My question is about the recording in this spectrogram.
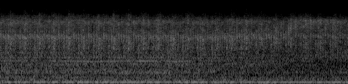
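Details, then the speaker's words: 1987 Ford Ranger 2.9 L V6 at idle with oil pressure well under 40 psi instead of the usual 50: low hum with a light, fairly regular tick about two per second; lifters or pushrods suspected, not confirmed. "I'm getting this terrible tick sitting at well under 40 psi. Normally runs at like 50."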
